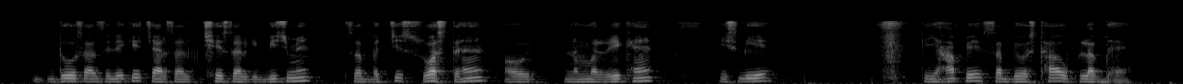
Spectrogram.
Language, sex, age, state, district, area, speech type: Hindi, male, 18-30, Uttar Pradesh, Chandauli, rural, spontaneous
